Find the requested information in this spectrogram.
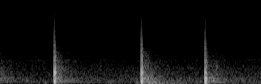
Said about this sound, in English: Oh, something's burning, he says. His unit also managing to take out a Russian main battle tank by dropping several bombs on it.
